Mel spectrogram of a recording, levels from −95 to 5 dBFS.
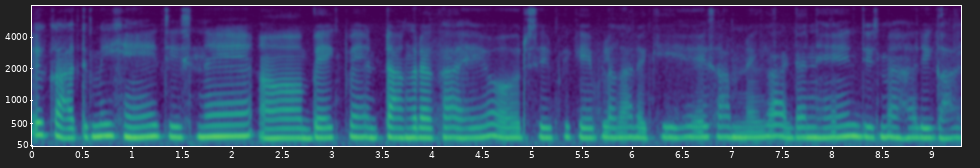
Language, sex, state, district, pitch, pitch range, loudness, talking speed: Hindi, female, Bihar, Madhepura, 215 Hz, 210-225 Hz, -29 LUFS, 155 wpm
